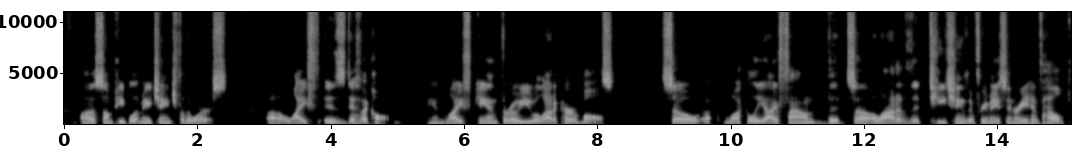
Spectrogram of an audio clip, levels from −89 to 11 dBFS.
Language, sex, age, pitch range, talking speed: English, male, 40-59, 85-105 Hz, 150 wpm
